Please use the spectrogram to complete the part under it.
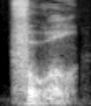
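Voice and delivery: whispered self-reproach; self-loathing. Acted. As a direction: hiss it at yourself in disgust. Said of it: "Tom called himself".

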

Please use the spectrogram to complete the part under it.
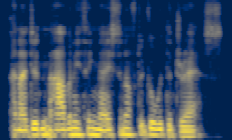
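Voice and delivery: put-on high, quick girlish voice; light shy young woman; gentle young woman.

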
